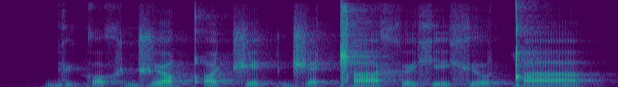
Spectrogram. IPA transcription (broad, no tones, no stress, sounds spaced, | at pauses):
ɡ y k ɔ x d͡ʒ ø qʼ o t͡ʃ e k d͡ʒ ɛ ǁ a x ø xʲ e xʲ o ǃ a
